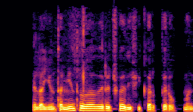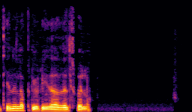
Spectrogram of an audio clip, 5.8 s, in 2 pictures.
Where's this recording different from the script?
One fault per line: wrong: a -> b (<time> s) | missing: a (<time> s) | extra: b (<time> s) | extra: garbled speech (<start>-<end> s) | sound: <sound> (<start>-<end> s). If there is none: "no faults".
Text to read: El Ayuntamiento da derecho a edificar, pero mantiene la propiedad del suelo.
no faults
